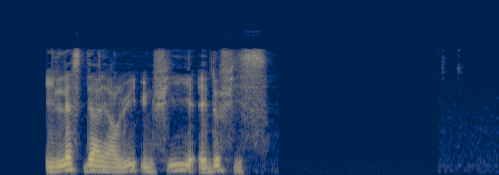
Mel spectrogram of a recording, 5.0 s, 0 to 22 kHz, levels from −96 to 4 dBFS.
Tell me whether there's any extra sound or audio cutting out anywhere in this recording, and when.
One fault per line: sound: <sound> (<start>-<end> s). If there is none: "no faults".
no faults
